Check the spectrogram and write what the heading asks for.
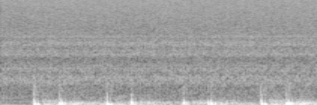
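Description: Heartbeat sound effect: low, muffled double thumps, a pair about once a second, starting about half a second in over a faint low hum.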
